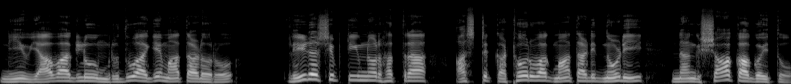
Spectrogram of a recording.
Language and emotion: Kannada, surprised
